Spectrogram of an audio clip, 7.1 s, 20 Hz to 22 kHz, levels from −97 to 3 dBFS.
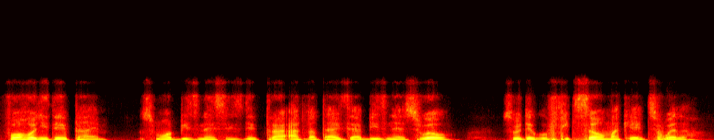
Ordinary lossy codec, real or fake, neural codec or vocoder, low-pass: Opus, 24 kbps; fake; codec, 16 kHz, 1.1 kbps, Voila-Tokenizer; 7.2 kHz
